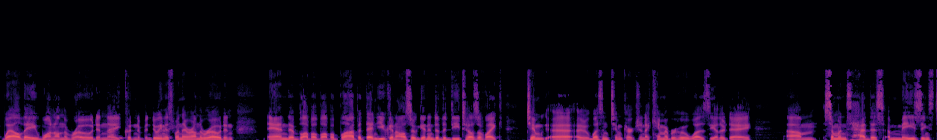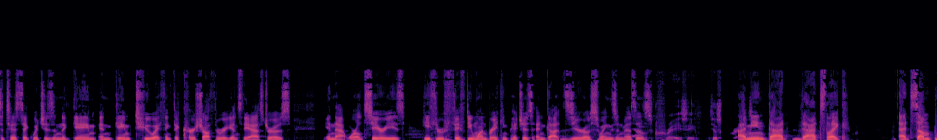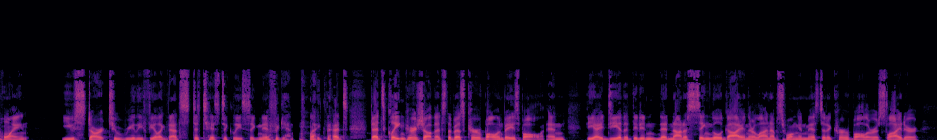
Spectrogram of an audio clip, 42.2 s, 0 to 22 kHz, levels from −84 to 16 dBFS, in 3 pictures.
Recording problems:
garbled, watery; slightly; nothing above 11 kHz

